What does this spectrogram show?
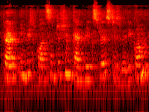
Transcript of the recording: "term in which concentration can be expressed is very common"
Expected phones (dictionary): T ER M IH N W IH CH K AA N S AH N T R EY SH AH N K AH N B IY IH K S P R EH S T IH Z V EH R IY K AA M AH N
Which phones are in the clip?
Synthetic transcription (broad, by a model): T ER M IH N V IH CH K AA N S AH N T R EY SH AH N K AH N B IY IH K S P R EH S T IH Z V EH R IY K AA M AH N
